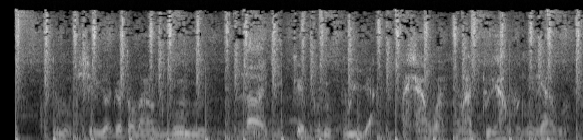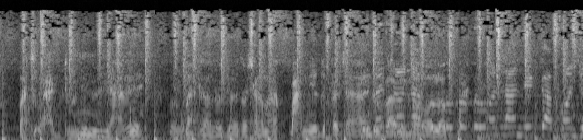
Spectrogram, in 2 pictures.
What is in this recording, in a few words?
Professional Beat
